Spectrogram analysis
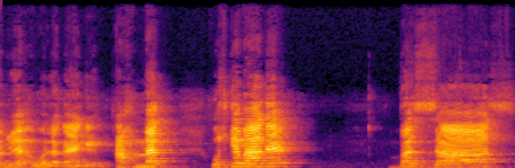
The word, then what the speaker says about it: احمق: کو نوٹ کرنا ہے، تو یہ الف کے اوپر زبر لگا دیا گیا، اور جو ہے اس کو آپ ساکن کریں گے، اور میم کو پھر جو ہے وہ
